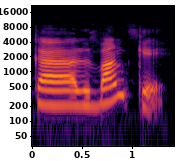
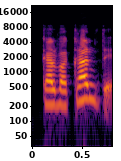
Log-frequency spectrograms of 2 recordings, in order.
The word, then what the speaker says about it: Cavalcante: Danelo, what is it? Calvanque? Calvacante. That's how you say his last name.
